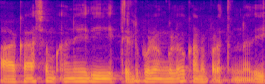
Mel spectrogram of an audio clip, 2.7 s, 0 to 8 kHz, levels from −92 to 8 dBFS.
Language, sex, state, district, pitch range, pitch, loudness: Telugu, male, Andhra Pradesh, Krishna, 100-110 Hz, 105 Hz, -18 LUFS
